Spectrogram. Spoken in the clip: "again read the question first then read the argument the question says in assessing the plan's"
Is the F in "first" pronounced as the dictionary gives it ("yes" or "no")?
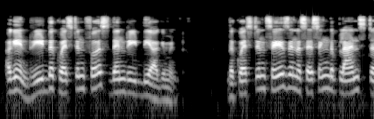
yes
